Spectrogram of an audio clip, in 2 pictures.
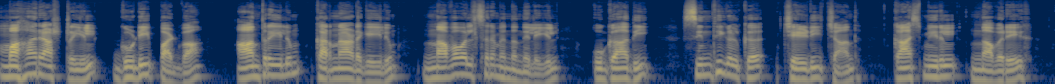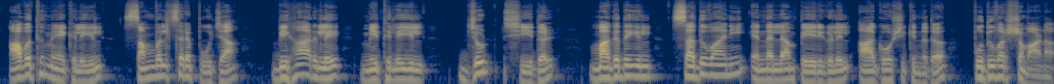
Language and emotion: Malayalam, neutral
